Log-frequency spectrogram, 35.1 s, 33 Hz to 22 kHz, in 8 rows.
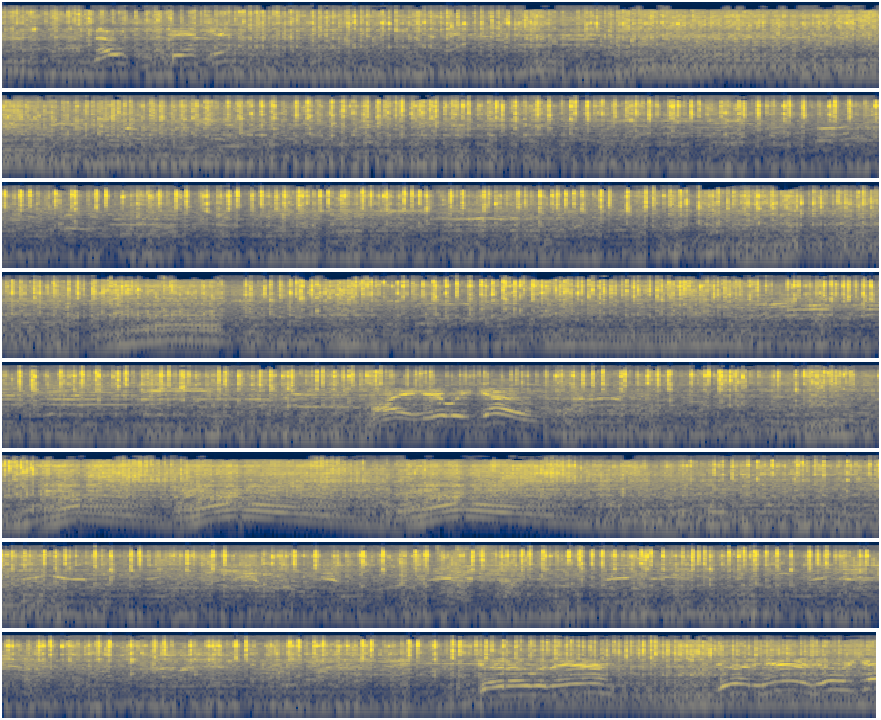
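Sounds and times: noisy background: 0.0s - 35.0s
truck engine idling and revving: 0.0s - 35.0s.

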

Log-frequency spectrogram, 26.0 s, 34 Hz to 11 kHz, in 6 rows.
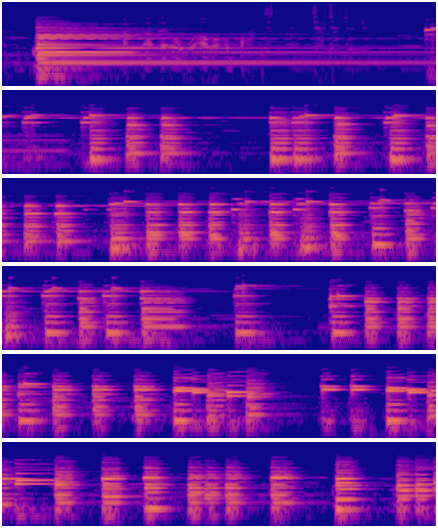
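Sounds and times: solo piano playing: 0.0s - 26.0s.

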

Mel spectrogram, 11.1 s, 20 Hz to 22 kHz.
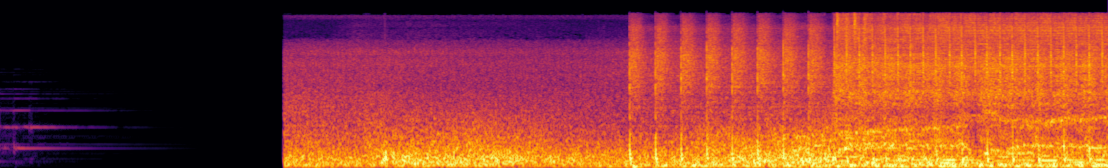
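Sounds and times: distorted metal guitar: 6.3s - 11.0s
steady drum hits: 6.3s - 11.0s.

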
